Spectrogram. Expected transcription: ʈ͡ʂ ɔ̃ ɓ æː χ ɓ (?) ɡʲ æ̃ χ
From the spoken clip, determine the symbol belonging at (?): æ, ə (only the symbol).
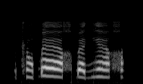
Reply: æ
